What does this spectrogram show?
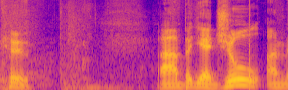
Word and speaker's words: Joule: who uh but yeah jewel um it's spelled the same way as like energy like a killer Jewel I'm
